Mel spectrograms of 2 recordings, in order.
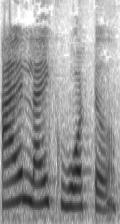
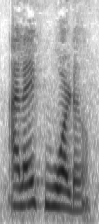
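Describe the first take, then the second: First: The T in water is a clear T. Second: The T in water turns into a D.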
